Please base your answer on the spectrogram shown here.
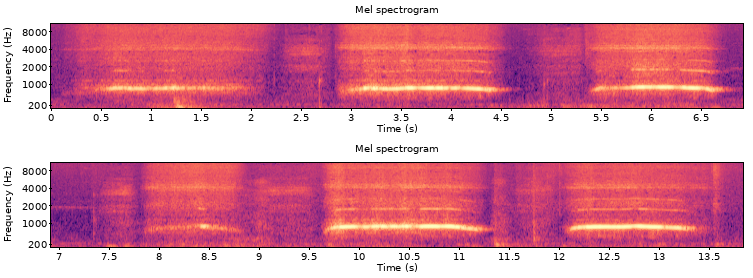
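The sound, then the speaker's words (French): A child imitates an owl call with six breathy, hooting whistles. Each is a held, steady-pitched note lasting about a second, separated by short silent pauses. “tu nous as fait l'appel de la chouette”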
